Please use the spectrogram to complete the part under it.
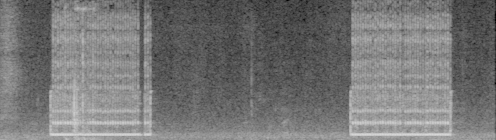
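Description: A telephone rings twice, each ring a buzzy trill lasting about a second, separated by a pause with low background noise.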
